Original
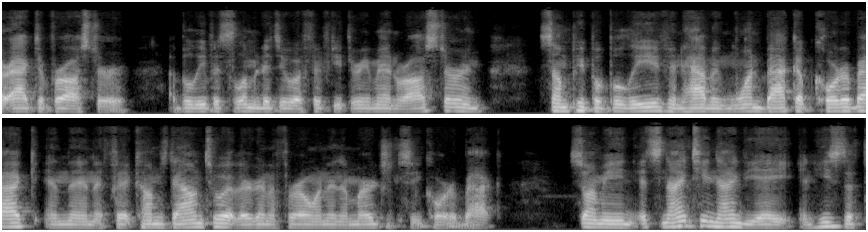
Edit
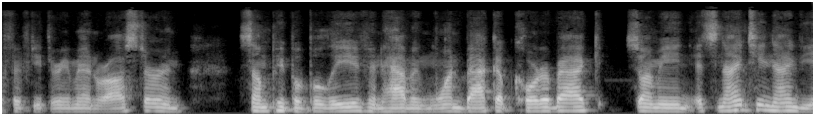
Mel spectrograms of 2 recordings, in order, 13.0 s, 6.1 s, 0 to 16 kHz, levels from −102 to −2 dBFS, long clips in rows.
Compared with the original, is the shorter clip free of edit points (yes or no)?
no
